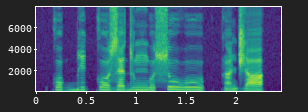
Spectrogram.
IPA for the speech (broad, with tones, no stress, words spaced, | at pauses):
ko˧ɡ͡bi˧ ko˦˨zɛ˦du˦ŋu˧ su˦˨wu˦˨ | kã˨d͡ʒa˨˦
